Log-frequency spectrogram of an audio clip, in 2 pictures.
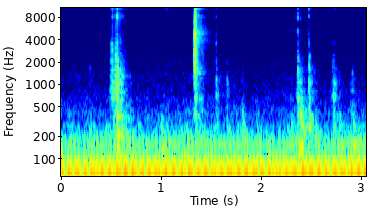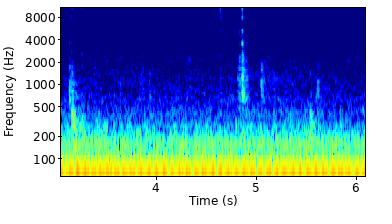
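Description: A handful of light, irregularly spaced clicks from a 9-volt battery's terminals being held and shifted against the wire leads of a model building to power its lights, over a steady low hum.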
